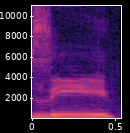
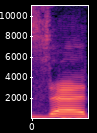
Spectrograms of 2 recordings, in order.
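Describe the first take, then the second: First: The letter is said in a non-British way. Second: The letter is said in a British way. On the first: This is the speaker's own usual way. "instead of Z" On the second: This is how a friend with a British accent says it. "whenever she says Z"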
